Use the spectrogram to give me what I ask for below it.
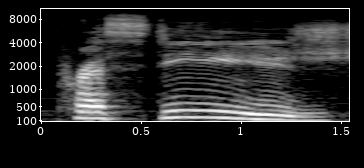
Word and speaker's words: prestige: casual television very good now there are only a few words that have the voiced sound at the end a few of these words are the color beige the word massage and the word prestige Shh okay now that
